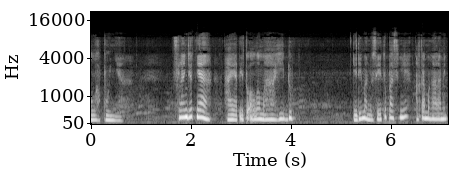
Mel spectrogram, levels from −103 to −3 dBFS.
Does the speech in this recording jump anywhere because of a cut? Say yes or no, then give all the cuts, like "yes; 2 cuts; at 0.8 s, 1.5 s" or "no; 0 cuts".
yes; 1 cut; at 2.6 s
